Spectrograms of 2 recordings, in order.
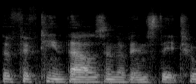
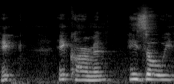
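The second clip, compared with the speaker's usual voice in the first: very high calling voice; 11 semitones higher than usual. Showing how to call dogs by name, in a high-pitched dog-calling voice. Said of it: "in like that high pitched voice".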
